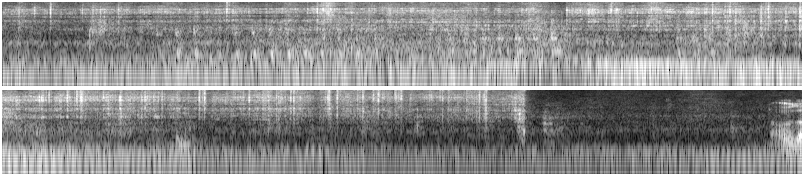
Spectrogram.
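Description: Semi-automatic (MIG) welding arc crackling as a welder fills technological holes in a steel bridge deck plate; it cuts off suddenly about six and a half seconds in. A steady low engine-like hum runs underneath.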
